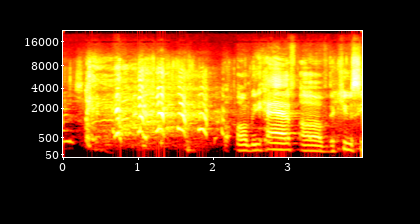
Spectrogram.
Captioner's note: everyone laughing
